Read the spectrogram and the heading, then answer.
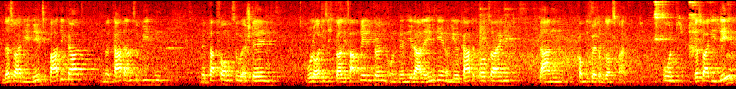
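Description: A man's voice: mid-range voice, fairly even intonation, normal speed. Man giving a talk in an echoey hall. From Berlin, Germany. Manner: storytelling, frequent hesitations, wry asides. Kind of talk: anecdotal talk to an audience. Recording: echoey hall recording with noise.

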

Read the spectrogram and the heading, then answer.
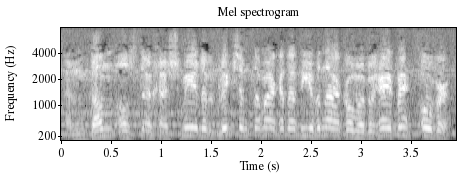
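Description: A gruff, impatient space marshal, played by a man snaps his orders into the radio in brusque bursts. The voice sits a little above the usual range for a man. Steady hiss runs under this old radio drama recording. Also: high-pitched, brisk, natural voice. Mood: scolding. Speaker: marshal piloting a space shuttle.

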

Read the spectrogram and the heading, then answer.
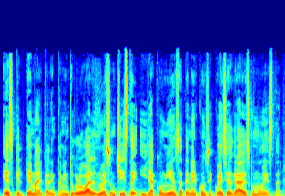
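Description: A man hosting a radio show with informal news commentary, earnest and emphatic, in halting phrases. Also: high-pitched, expressive, soft background music.

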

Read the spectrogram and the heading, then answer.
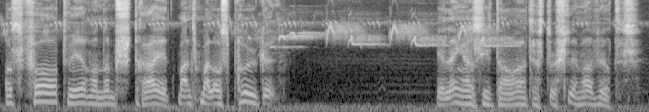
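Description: A man's voice: a little high, steady tone, measured pace, background noise, natural voice. A man playing a bitter, gloomy old painter. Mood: gloomy, scornful. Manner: curt, dry and scornful. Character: gloomy aging male painter, bitter and sardonic. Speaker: actor in a radio drama. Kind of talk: radio drama acting.

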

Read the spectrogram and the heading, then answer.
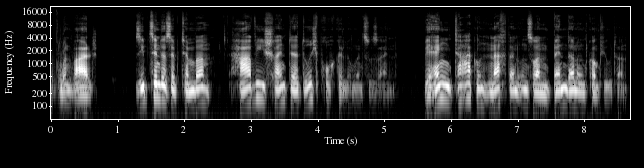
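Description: A man's voice: medium pitch, sing-song, vocal fry, fairly bright tone, no echo, clean studio sound. An actor playing a male scientist who keeps a troubled, fervent spoken research diary in a radio drama, often searching for words. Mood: sober, reporting. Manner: halting, searching for words, dramatic shifts from musing to fervour. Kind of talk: radio drama monologue as dictated audio diary.

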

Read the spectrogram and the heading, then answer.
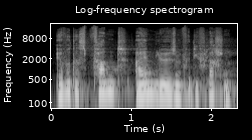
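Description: An actress playing a weary, observant woman in a radio play monologue, speaking in measured, short phrases with a husky, breathy voice that often drops to near whisper. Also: on the low side, steady tone, dark tone, dry recording, studio quality. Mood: precise, observant. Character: weary, observant woman watching early-morning street from her window. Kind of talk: literary radio play monologue, scripted narration.

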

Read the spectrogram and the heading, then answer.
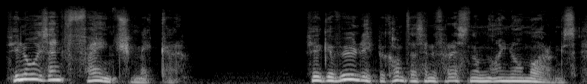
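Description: An actor playing a shrewd, indignant professor turned amateur sleuth in a German radio crime play, reasoning theatrically step by step. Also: male voice, on the high side, big pitch swings, moderate pace, warm tone, husky. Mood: explaining, insistent.

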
